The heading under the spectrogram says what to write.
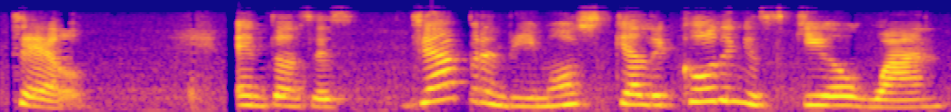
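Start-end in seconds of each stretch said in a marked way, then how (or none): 0.0-0.4 "Tail" set apart as one syllable; pronunciation demo. Shown as a demonstration. Teacher repeating the second syllable for the class, demonstrating "Tail". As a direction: model "Tail" on its own for learners. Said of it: "Entonces sería".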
